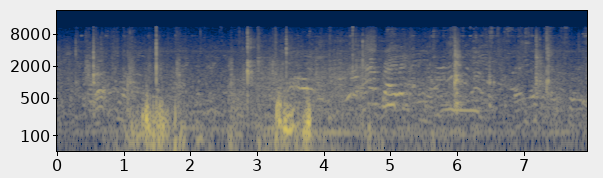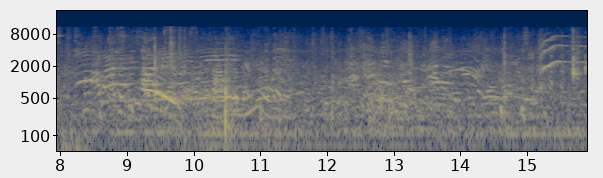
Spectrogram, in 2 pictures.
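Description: Women call out and cheer to each other across an open field outdoors.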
